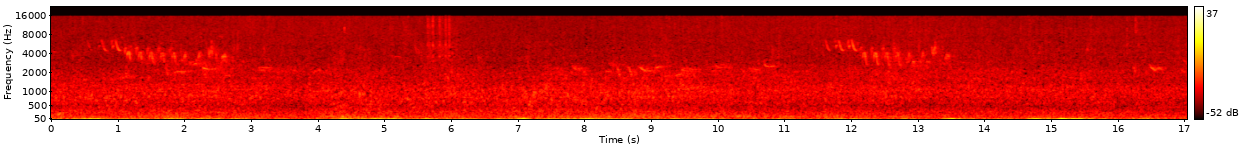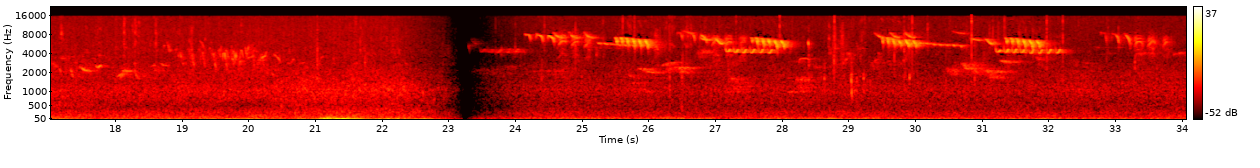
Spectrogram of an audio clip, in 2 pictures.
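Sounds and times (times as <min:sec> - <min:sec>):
birds chirping: 0:23.6 - 0:34.0.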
